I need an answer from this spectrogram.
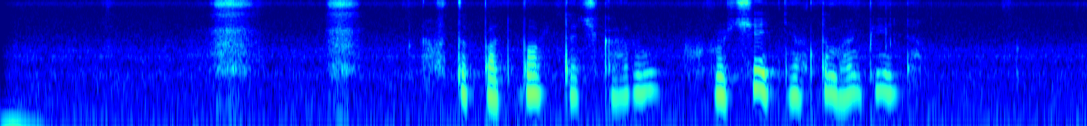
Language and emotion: Russian, sad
